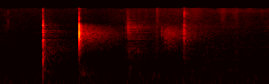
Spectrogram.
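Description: Snooker balls knock together with hard clacks.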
